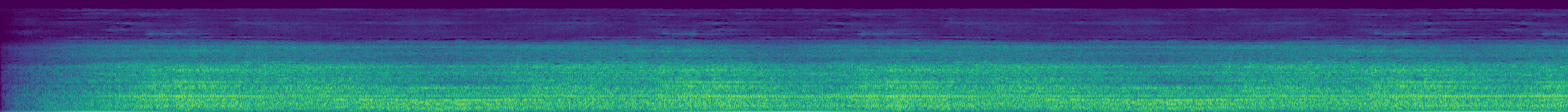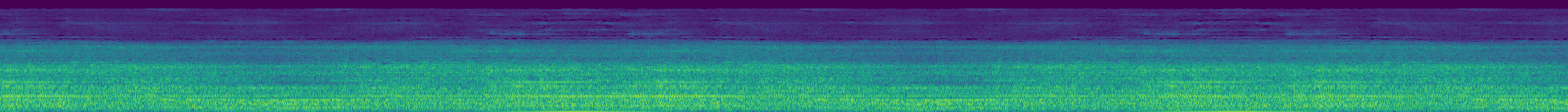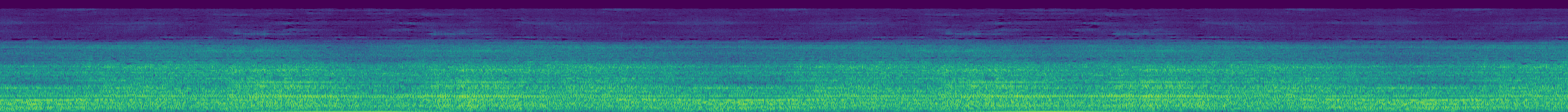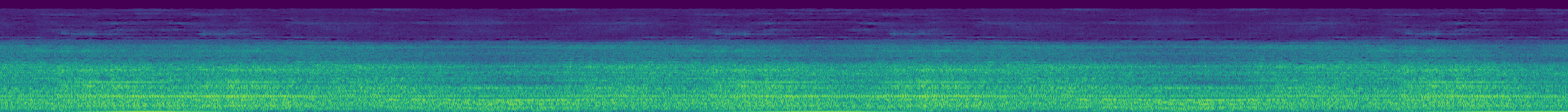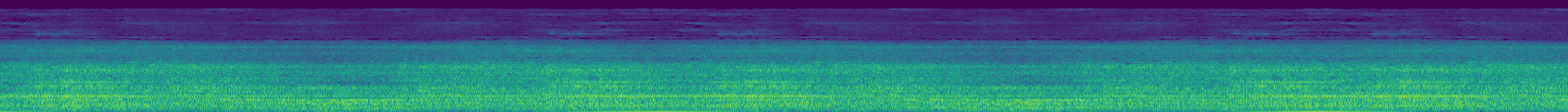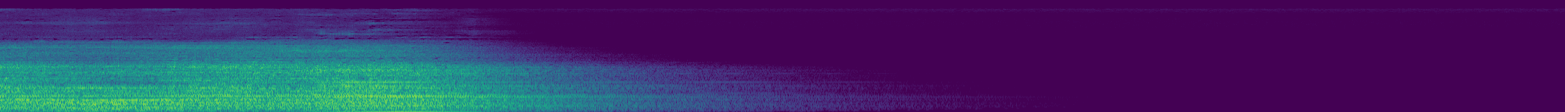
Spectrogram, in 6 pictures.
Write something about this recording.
Nightmare realm
Very basic, airy ambiance for nightmare sequences, visions, and the like. Created by processing some wordless vocalizing through Audacity in various ways.
ambiance, ambience, anxious, atmos, atmosphere, background, background-sound, basic, creepy, dream, haunted, nightmare, otherworldly, sinister, space, spooky, vision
